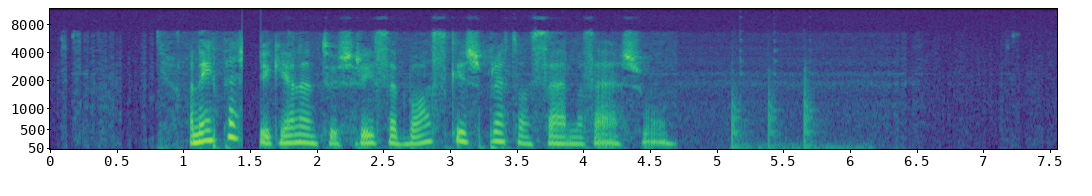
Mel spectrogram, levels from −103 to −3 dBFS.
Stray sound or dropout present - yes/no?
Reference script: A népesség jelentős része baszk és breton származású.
yes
